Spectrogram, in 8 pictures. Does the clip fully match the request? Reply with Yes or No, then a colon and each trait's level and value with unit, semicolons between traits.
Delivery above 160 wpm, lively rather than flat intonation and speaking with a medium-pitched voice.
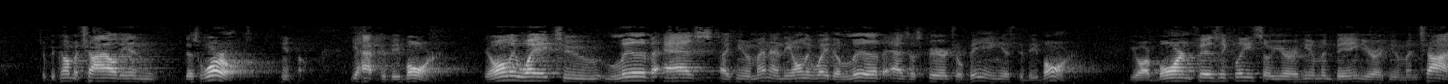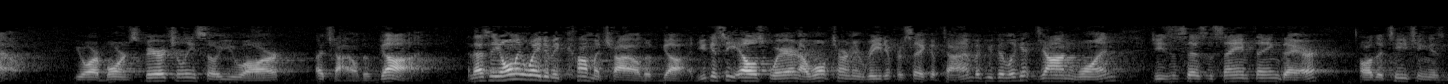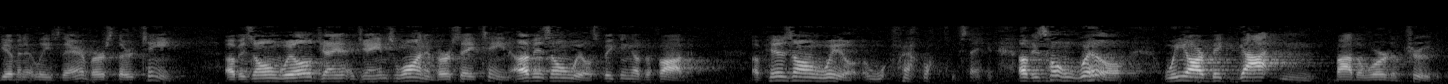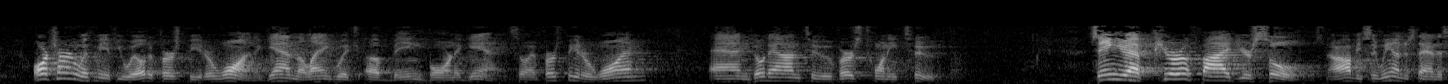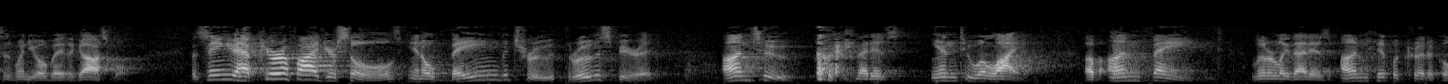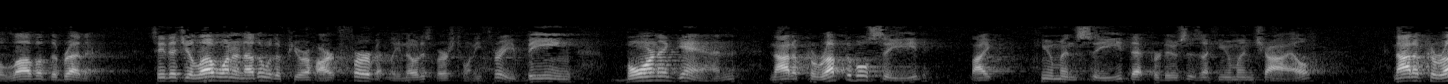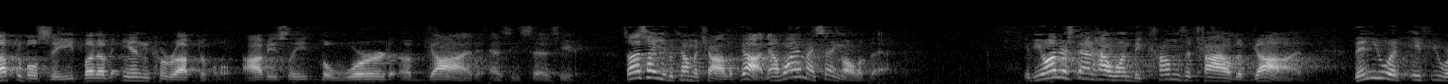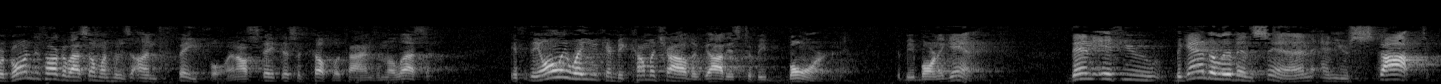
Yes: average, 180 wpm; wide, 6.4 semitones; medium, 155 Hz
